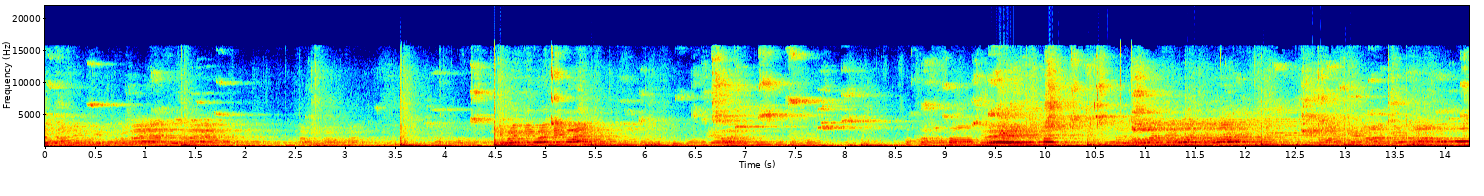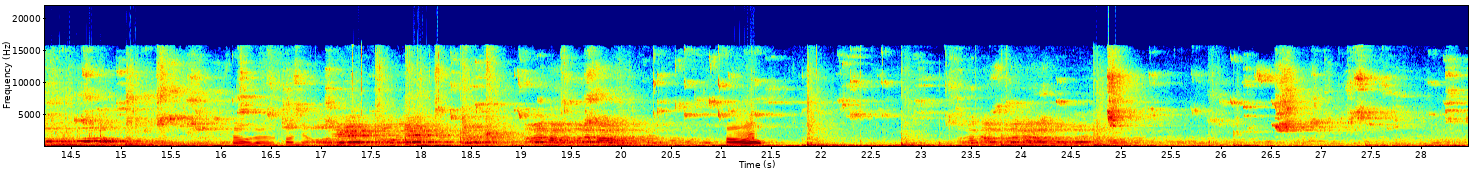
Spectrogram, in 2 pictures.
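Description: A basketball bouncing on the hardwood court of a large, echoing indoor sports hall during live play, with players calling out to each other over it.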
